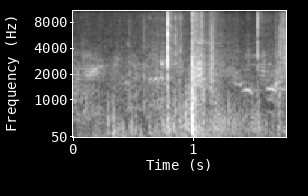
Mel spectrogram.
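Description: A softball smacks sharply into a catcher's mitt.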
